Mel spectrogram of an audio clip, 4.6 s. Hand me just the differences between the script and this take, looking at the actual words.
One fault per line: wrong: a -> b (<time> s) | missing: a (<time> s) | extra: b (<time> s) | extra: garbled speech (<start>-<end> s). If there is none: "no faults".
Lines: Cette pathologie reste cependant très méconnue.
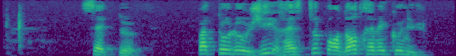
no faults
